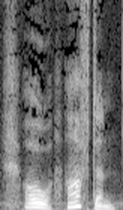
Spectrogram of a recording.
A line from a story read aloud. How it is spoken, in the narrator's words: cried the little girl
